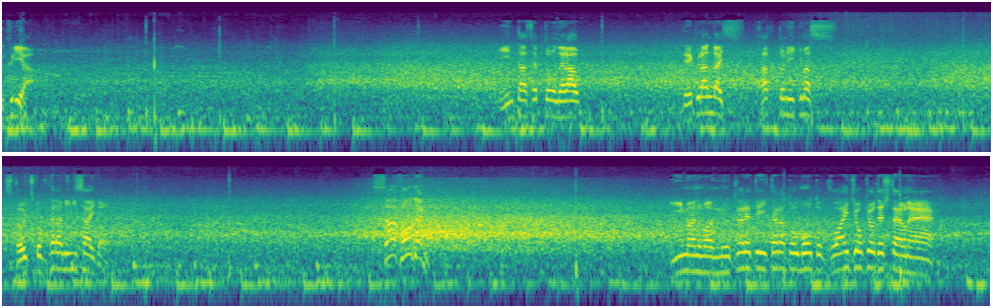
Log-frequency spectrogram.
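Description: A stadium crowd roars steadily, swelling louder for a moment.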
